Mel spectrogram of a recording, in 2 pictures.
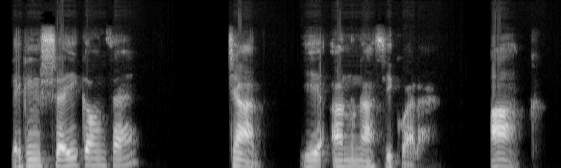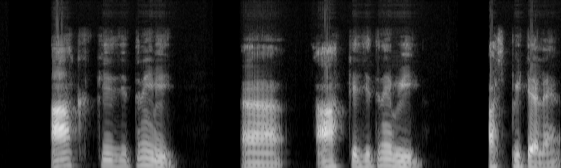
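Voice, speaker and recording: Male grammar teacher, dark mellow voice, dry dull lo-fi sound, patient and repetitive lecture delivery. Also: mid-range voice, no echo. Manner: patient, repeats examples, rhetorical questions. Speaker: Hindi teacher. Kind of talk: exam-prep grammar lecture.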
